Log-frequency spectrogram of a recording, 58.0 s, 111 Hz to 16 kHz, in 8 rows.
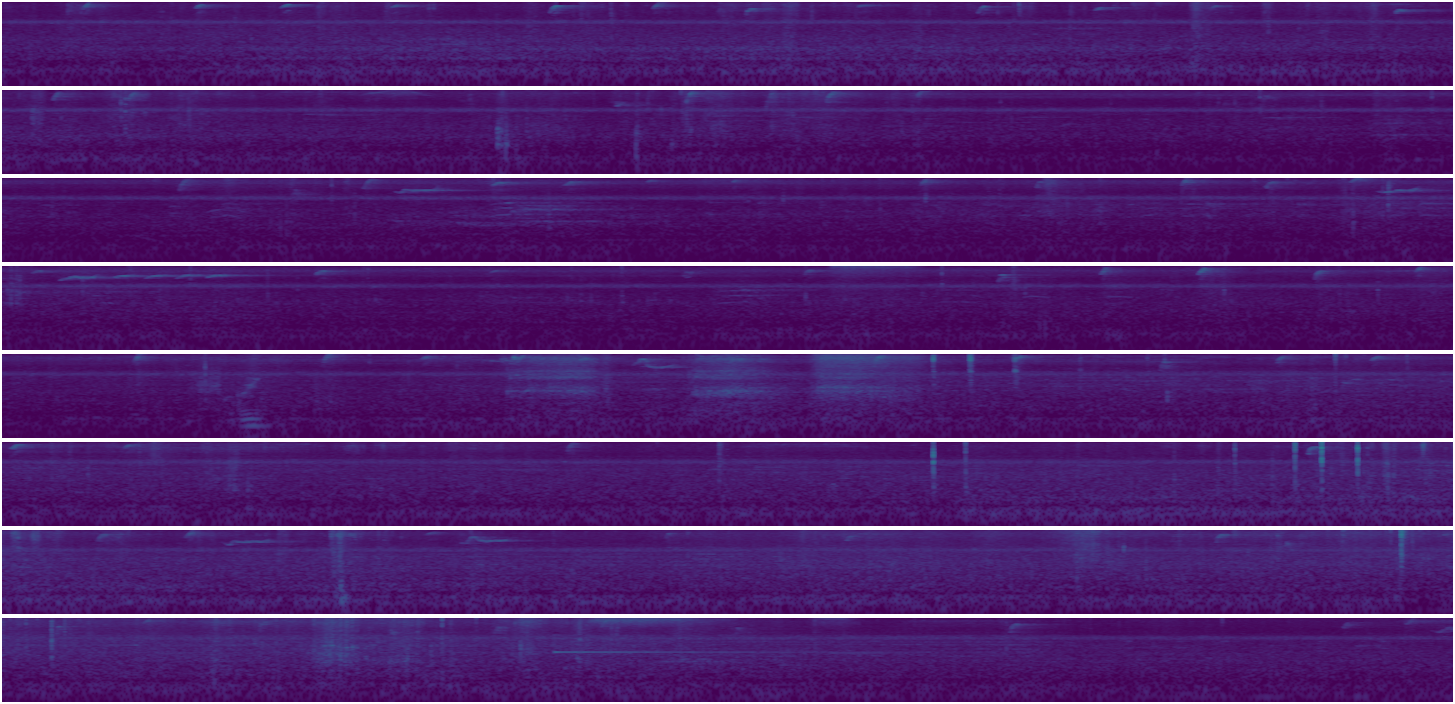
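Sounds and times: insect chirps: 0:00.0 - 0:58.0
steady high insect hum: 0:00.0 - 0:58.0
faint clicks: 0:40.9 - 0:41.2, 0:42.3 - 0:43.8, 0:50.4 - 0:51.2.

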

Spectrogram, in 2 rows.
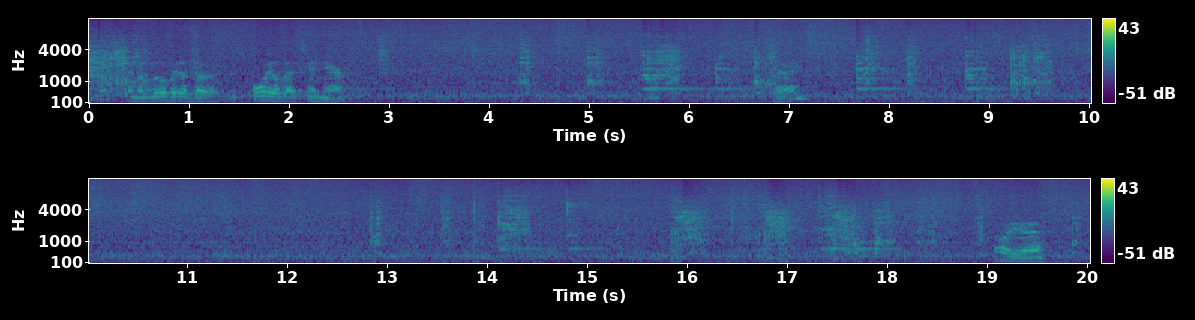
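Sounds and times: utensil scraping a pan: 0:00.0 - 0:01.3, 0:04.2 - 0:07.1, 0:07.7 - 0:09.7, 0:12.8 - 0:15.2, 0:15.8 - 0:19.2
mushrooms sizzling in oil: 0:00.0 - 0:20.0.

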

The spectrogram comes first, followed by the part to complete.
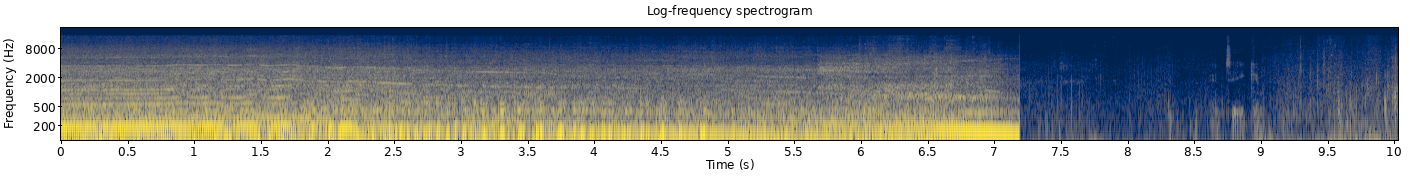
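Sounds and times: snowmobile engine running: 0:00.0 - 0:07.2.

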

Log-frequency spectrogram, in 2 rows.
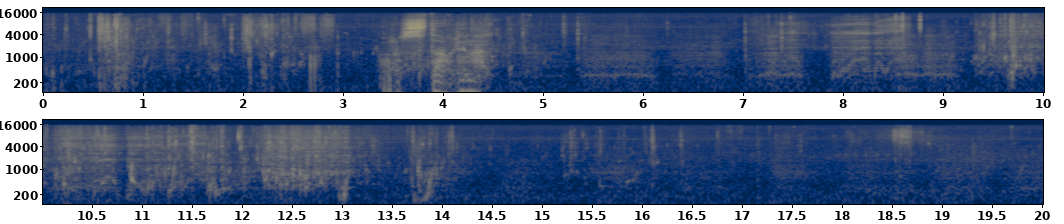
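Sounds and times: water splashing: 0:00.0 - 0:05.1, 0:09.3 - 0:14.3.

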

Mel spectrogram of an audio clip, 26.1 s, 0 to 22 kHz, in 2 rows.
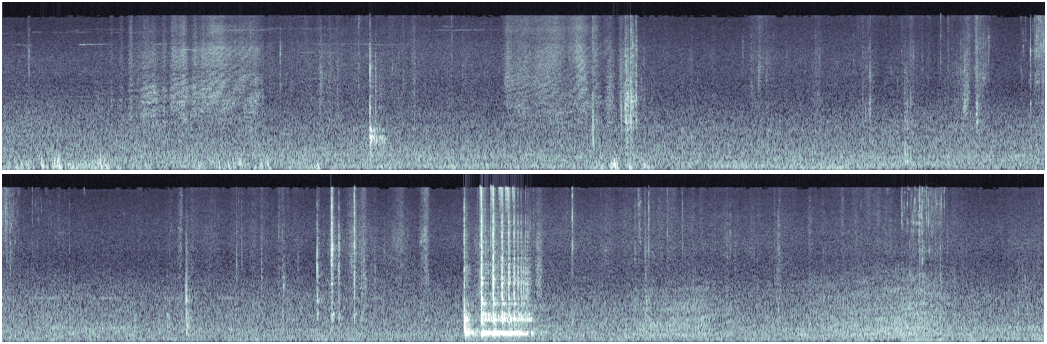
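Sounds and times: plastic tub clicks on wooden table: 0:18.8 - 0:19.7.

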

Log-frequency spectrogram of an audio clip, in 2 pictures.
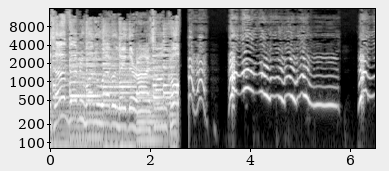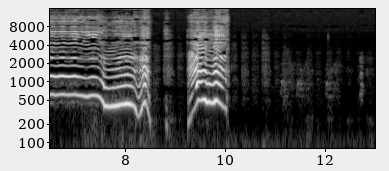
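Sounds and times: dog howling: 0:02.8 - 0:08.6, 0:09.3 - 0:10.2.

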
